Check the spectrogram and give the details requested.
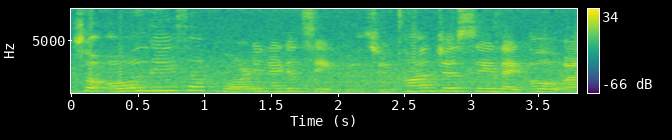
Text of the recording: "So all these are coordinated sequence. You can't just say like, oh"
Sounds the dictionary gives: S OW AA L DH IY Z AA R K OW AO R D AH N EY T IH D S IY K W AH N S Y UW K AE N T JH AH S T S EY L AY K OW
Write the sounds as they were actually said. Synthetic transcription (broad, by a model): S OW AA L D IY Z AA R K OW AO R D AH N EY T IH D S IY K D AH S Y UW K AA N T JH AH S T S EY L AY K OW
